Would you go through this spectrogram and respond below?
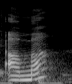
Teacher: Americans would say ama instead of I am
